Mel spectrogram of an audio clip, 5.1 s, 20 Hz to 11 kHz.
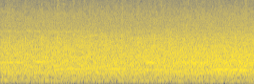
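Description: A dense football stadium crowd roars and applauds steadily after Bellingham equalises at 2-2 for England, a broad continuous wash of cheering with no breaks.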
